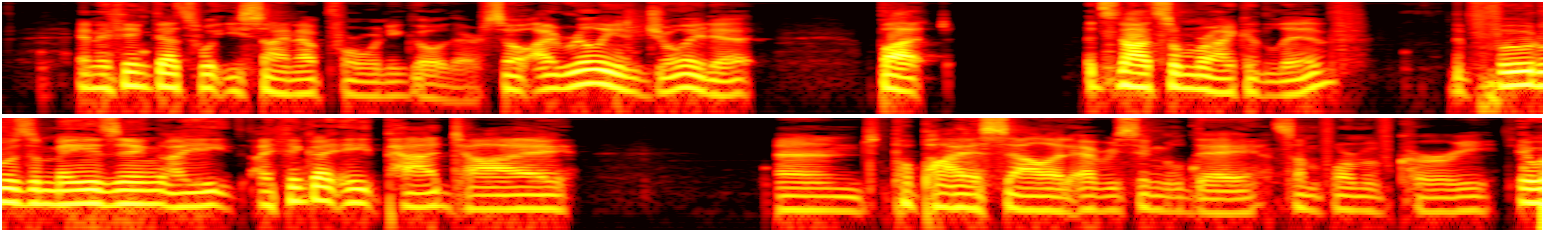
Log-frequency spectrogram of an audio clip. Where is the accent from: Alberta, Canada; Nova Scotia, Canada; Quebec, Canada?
Alberta, Canada; Edmonton; As you guys know, I'm a hockey player and I grew up in Edmonton, so it's a no-brainer probably, right?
